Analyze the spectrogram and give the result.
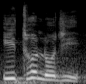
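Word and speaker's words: ethology: तो बहुत ही आसान है, ई तो ई हो गया, टी एच ओ थो, इथोलॉजी।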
